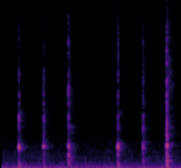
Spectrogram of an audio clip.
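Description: Five sharp finger snaps, about a third of a second apart with a longer pause before the fourth, over a steady low hum.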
